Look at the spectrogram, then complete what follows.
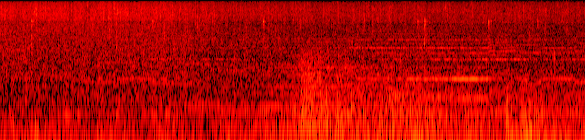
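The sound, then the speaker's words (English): Steady light drizzle patters continuously in a wood under a canopy of trees, with a soft low rumble swelling up around the middle and lingering to the end. No voices are present. “The canopy protecting you from the light drizzle and fills your nose with wet earth, spongiforms, and dewdrops.”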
